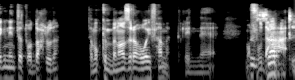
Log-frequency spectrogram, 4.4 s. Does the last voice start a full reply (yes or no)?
no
